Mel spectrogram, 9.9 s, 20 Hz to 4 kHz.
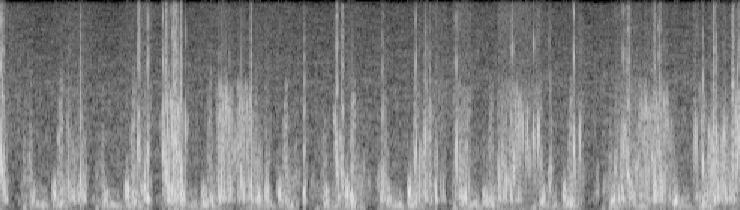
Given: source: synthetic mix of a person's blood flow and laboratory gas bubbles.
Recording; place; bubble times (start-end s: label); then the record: Doppler ultrasound of blood flow; precordium
0.00-0.11 s: bubbles
0.89-1.17 s: bubbles
1.74-2.03 s: bubbles
2.12-2.52 s: bubbles
2.87-3.62 s: bubbles
4.02-4.10 s: bubbles
4.43-4.61 s: bubbles
4.64-4.75 s: bubbles
5.06-5.15 s: bubbles
5.50-5.96 s: bubbles
6.04-6.29 s: bubbles
6.61-7.22 s: bubbles
7.30-7.38 s: bubbles
7.60-7.77 s: bubbles
8.17-8.96 s: bubbles
9.23-9.87 s: bubbles
From the record:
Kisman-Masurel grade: 243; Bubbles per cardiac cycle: several, 3 to 8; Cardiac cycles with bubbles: 100%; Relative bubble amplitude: loud (0.450 to 0.775); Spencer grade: 3 (all of the cardiac periods contain showers or single bubble signals, but not dominating or overriding the cardiac motion signals); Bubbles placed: only in the low amplitude regions of the cardiac cycle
